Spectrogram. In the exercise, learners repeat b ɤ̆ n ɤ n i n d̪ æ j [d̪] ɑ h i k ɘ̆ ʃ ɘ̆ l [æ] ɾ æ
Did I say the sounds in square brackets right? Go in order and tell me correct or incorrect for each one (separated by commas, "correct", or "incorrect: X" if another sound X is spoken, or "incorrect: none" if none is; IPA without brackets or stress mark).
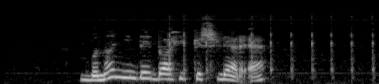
correct, correct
